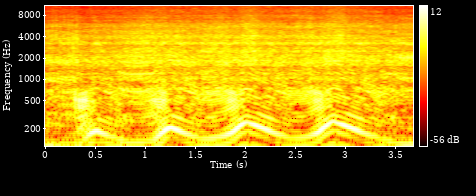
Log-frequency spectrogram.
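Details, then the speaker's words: Husqvarna 701 Supermoto single-cylinder, three quick throttle blips sweeping up and falling back cleanly: the valve-like idle tapping disappears when revved and there is no rattle; a healthy single, with the idle noise judged normal engine character. "But what happens is that when you rev it up, when you rev up the motorcycle, that noise of the valve kind of disappears."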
